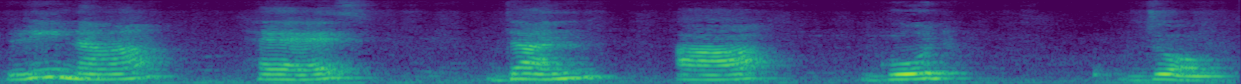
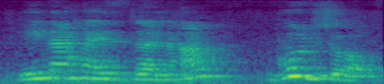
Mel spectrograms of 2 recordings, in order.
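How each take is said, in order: First: Each word set apart by long pauses. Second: Said in the usual way. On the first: Shown as a demonstration. Teacher dictating the exam sentence to students, word by word with pauses. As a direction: dictate it slowly, one word at a time. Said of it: "example आपके exam में कुछ इस तरह से दिया जाएगा". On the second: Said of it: "इस तरह से आपको सेंटेंस दिया जाएगा".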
